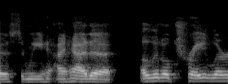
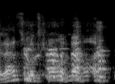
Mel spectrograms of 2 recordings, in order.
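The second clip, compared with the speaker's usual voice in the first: breaking into laughter, pitch jumping up; laughing. Real, not acted. Actor confesses to the wedgie on screen, laughing. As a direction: say it through a real laugh.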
